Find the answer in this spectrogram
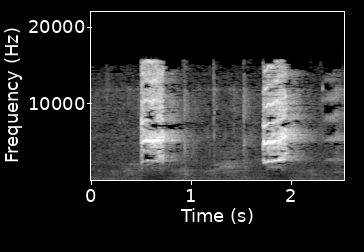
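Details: Cucak cungkok bulbul giving sharp, coarse 'tembakan' notes for a masteran track: two loud, scratchy, high-pitched bursts just over a second apart, each fading briefly after its onset, against soft background hiss.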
